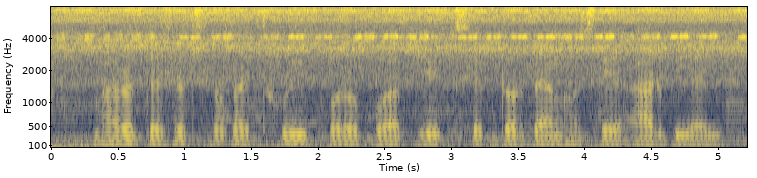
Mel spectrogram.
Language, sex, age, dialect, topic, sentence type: Bengali, male, 18-24, Rajbangshi, banking, statement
